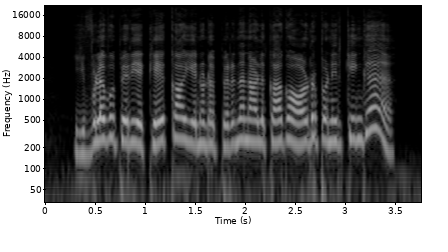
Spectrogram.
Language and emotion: Tamil, surprised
